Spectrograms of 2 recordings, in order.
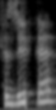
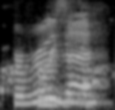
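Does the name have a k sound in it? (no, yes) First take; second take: yes; no. First: The name is said with a k sound. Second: The name is said without a k sound. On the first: The speaker calls it wrong. "Did I say it right?" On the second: The speaker calls it right. "get that K out"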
